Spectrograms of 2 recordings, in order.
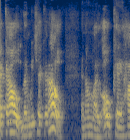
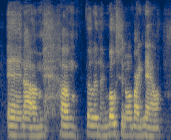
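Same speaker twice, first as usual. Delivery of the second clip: ordinary delivery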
